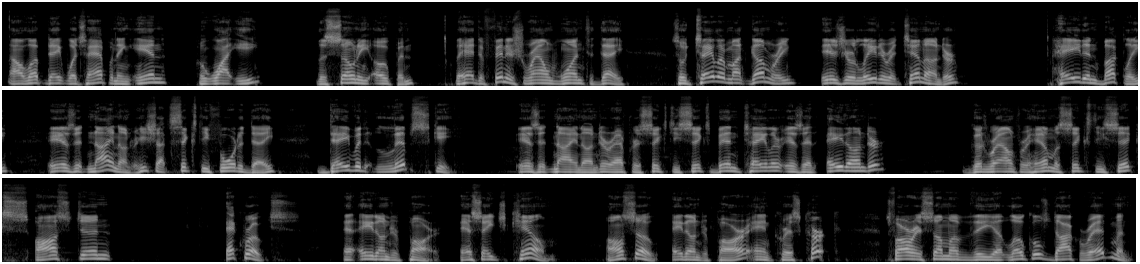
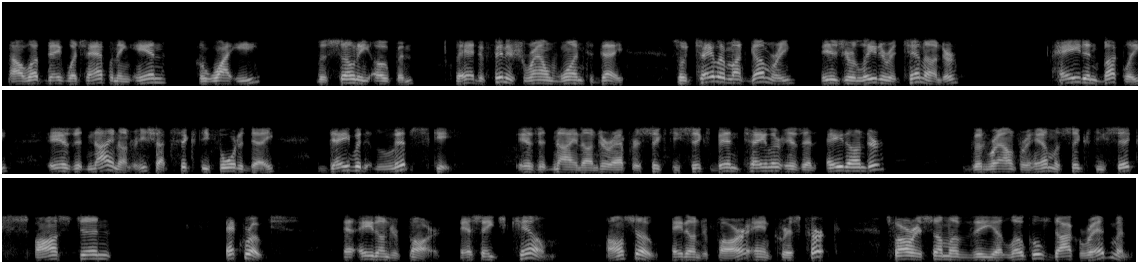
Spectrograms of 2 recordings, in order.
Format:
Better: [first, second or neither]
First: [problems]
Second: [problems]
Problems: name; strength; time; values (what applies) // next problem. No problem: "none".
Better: first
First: none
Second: phone-call audio; nothing above 3 kHz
